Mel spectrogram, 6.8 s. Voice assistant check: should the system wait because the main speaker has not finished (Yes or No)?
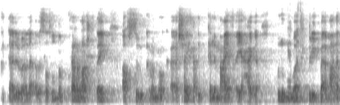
Yes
